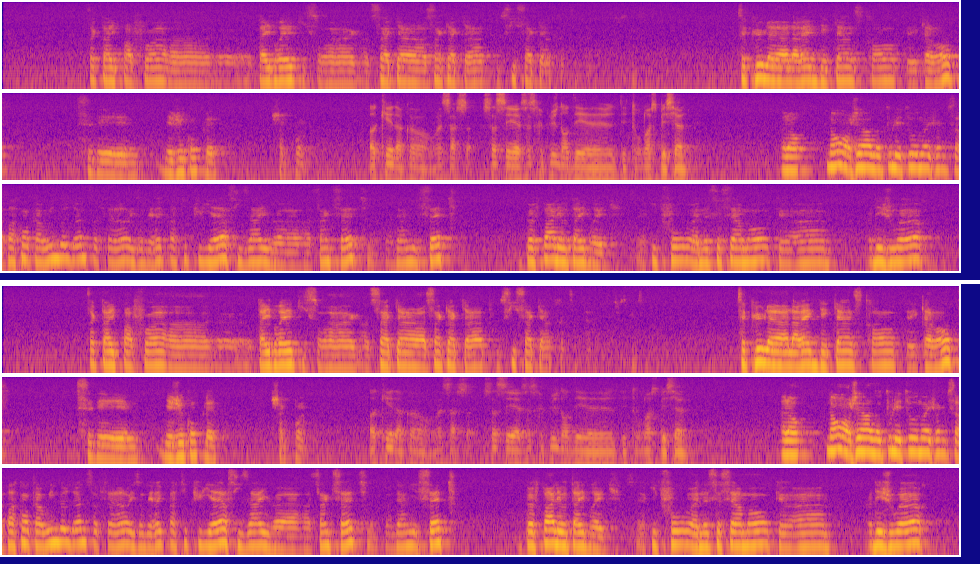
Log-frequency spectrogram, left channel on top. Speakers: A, on the right; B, on the left.
A: C'est ça que tu arrives parfois à euh, tie-break qui sont à, à 5 à, 5 à 4 ou 6 à 4, etc. Quelque chose comme ça. C'est plus la, la règle des 15, 30 et 40. C'est des, des jeux complets, chaque point.
B: Ok, d'accord. Ouais, ça, ça, ça c'est, ça serait plus dans des, euh, des tournois spéciaux.
A: Alors, non, en général, dans tous les tournois, ils font comme ça. Par contre, à Wimbledon, sauf erreur, ils ont des règles particulières. S'ils arrivent à, à 5-7, donc dans le dernier set, ils ne peuvent pas aller au tie-break. C'est-à-dire qu'il faut euh, nécessairement qu'un un des joueurs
